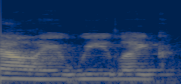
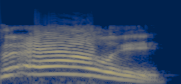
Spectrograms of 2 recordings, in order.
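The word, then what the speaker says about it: Ale: it to Danny and Allie, we made it so. It's Allie. That's how you say her name, Allie.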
